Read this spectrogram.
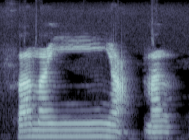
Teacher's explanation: nun sukun bertemu ya ini harus dimasukkan, dengan huruf ya dan berdengung. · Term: idgham bi gunnah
